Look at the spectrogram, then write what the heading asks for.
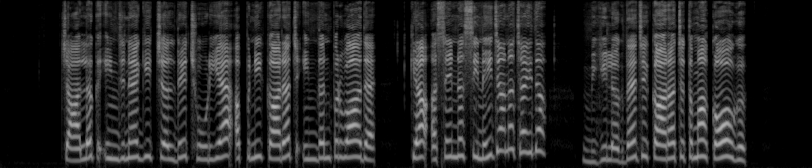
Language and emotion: Dogri, fearful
